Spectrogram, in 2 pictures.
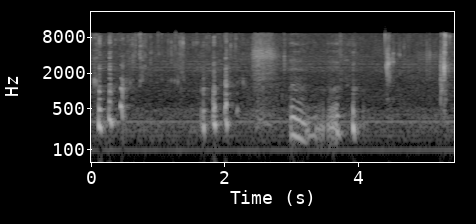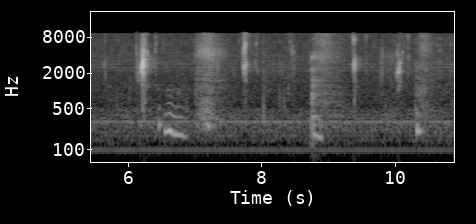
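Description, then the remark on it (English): Wet chewing and smacking of smoked bacon in irregular bursts, mixed with soft breathy noises and a few small high squeaks over a low steady hum. “You can't chew me bacon while you're kissing me.”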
